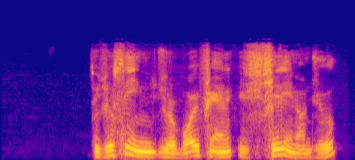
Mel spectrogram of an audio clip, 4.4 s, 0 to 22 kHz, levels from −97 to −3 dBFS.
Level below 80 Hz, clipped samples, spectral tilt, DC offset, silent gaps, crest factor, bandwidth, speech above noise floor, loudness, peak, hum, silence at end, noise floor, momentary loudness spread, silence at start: -50 dBFS; under 0.1%; -5.5 dB/octave; under 0.1%; none; 14 dB; 7.6 kHz; 61 dB; -14 LUFS; 0 dBFS; none; 0.25 s; -75 dBFS; 7 LU; 1.15 s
